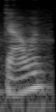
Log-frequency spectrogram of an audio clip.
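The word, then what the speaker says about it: Gawain: I think it's er Gowen so you say his name Gowan the medieval knight of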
